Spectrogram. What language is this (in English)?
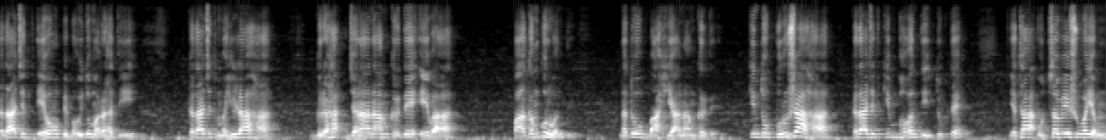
Sanskrit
